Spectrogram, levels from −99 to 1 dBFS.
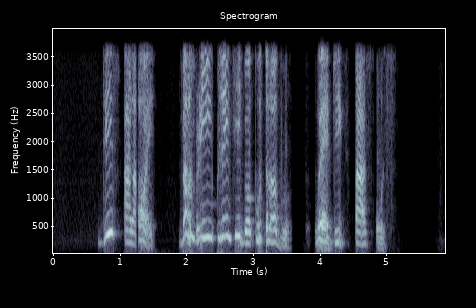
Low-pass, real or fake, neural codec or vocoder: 3.6 kHz; fake; codec, 16 kHz, 2 kbps, FunCodec, trained on Chinese and English, 25 frames a second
